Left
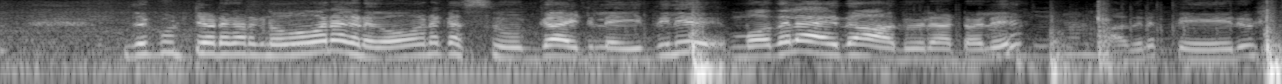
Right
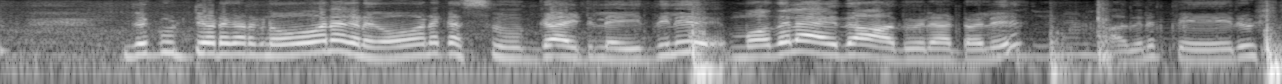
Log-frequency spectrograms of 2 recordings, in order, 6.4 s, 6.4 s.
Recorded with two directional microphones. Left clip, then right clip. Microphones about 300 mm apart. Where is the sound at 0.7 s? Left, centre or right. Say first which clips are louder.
Right 5 dB; right.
